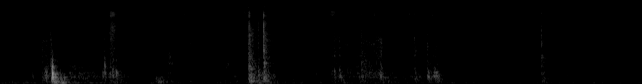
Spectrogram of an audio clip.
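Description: Faint handling noises from a round canvas being tilted in gloved hands: a few soft knocks and rustles, the clearest about half a second in and again about two and a half seconds in.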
